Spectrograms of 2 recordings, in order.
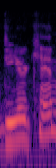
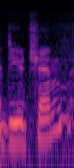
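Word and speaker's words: Diuqin: I don't speak um it's spelled di IU q i n and I think it's something like diin or diin um and it's an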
